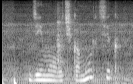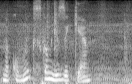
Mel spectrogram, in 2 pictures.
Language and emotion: Russian, neutral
